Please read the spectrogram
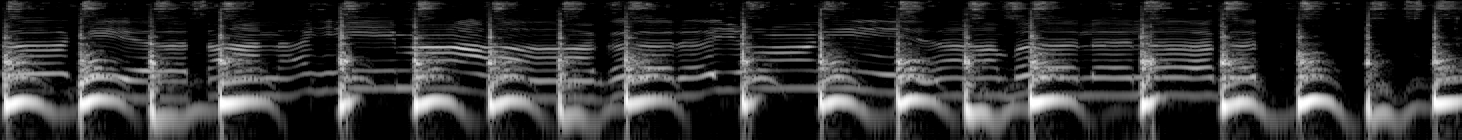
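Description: Hudka, the hand-played Kumaoni hourglass drum, beaten in a quick steady rhythm of about three strokes a second. Each stroke bends up and then down in pitch as the lacing is squeezed.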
